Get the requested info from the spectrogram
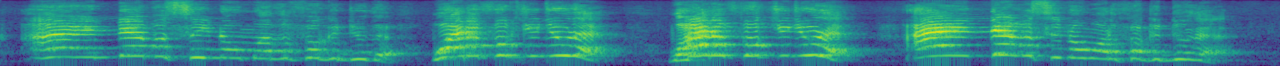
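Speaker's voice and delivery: very high, loud mock-outraged shriek; nurse flipping out. Nurse appalled at what her patient just did, flipping out. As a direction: imitate a brash nurse losing it at full volume. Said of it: "flips out".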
